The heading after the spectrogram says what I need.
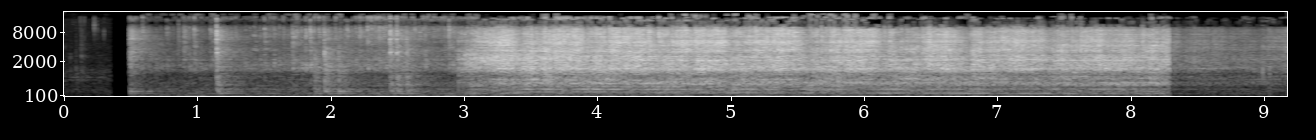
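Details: Single-speed bicycle coaster brake hub makes a loud, harsh rasping hiss while the wheel coasts, swelling then cutting off; rubbing noise before overhaul.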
